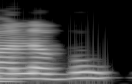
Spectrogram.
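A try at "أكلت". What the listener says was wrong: ఆ కాతో కా తర్వాత ఉన్న అక్షరం ఏమిటి? కాకును తర్వాత అక్షరానికి రెండింటిని జాయిన్ చేయాలి. కా కా లాం. కల్. ఆ కల్. తు, అకల్తు.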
